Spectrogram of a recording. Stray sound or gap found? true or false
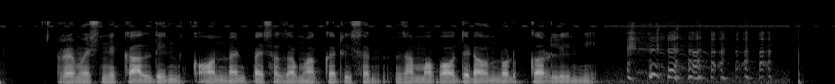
true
